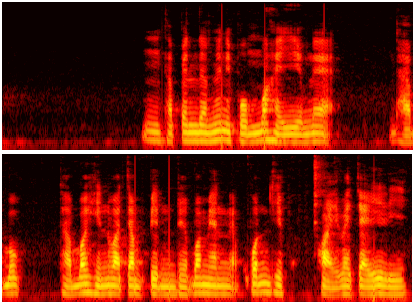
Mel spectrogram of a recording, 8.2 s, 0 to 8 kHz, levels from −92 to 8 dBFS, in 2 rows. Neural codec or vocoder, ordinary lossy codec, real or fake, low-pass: none; none; real; none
